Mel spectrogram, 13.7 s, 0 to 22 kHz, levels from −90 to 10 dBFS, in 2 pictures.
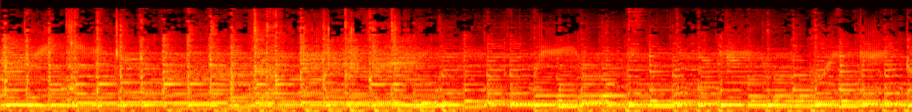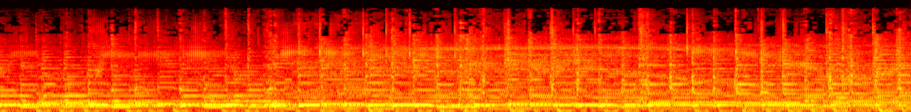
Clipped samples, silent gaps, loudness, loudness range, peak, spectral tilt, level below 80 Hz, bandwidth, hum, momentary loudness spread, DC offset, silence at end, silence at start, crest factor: under 0.1%; none; -17 LUFS; 1 LU; -2 dBFS; -4.5 dB/octave; -32 dBFS; 16.5 kHz; none; 3 LU; 0.1%; 0 s; 0 s; 16 dB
